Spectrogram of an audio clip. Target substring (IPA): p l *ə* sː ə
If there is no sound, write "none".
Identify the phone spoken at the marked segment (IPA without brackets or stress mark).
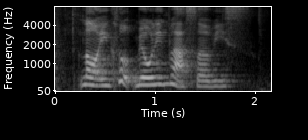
a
